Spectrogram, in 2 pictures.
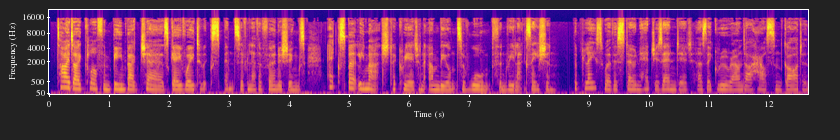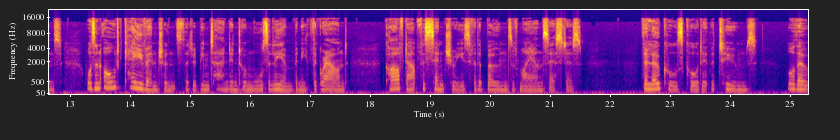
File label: Storytelling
